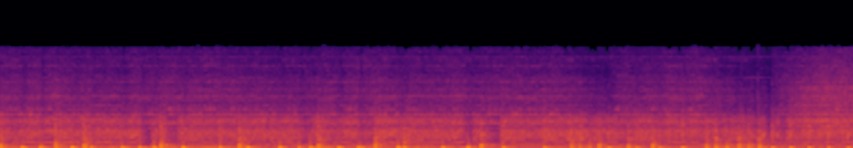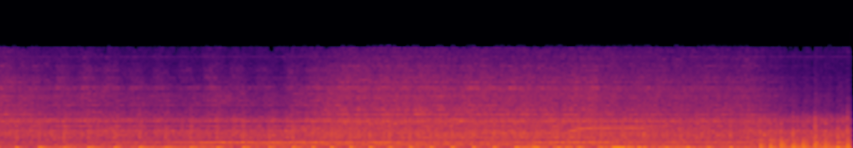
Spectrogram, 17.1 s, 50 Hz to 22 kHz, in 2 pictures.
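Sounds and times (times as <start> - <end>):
punk rock band playing live: 0.0 - 17.0.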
